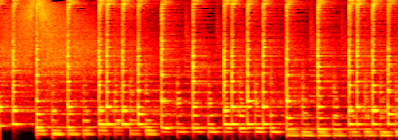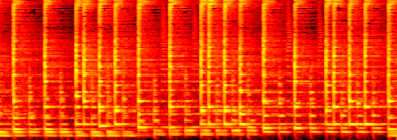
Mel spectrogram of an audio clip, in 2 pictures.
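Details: Upbeat electronic dance music with pulsing synth chords and a driving beat fills the recording, with no animal voice heard.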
